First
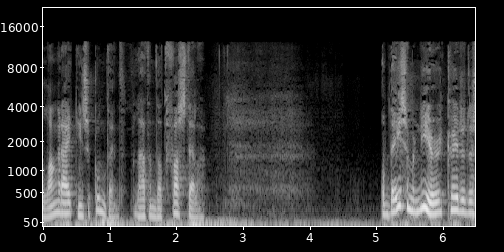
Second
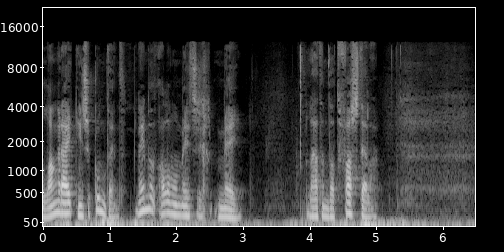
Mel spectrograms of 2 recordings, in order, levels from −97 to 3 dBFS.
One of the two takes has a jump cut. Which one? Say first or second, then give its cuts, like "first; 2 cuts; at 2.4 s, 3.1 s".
first; 1 cut; at 1.3 s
